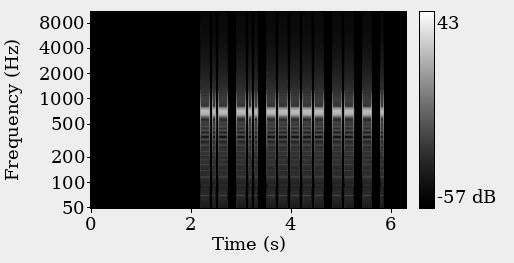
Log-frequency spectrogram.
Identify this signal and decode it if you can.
Morse code, heard as a keyed tone, about 20 wpm, 700 Hz. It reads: KD0MTE
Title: USA Call Signs - 6 Characters - Repeated 2x - 20wpm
